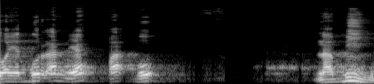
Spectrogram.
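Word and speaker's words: نبي: Nabi bacanya nun ba ya bacanya Nabi. Karena ada sidah Nabi. Jangan pakai H ya.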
